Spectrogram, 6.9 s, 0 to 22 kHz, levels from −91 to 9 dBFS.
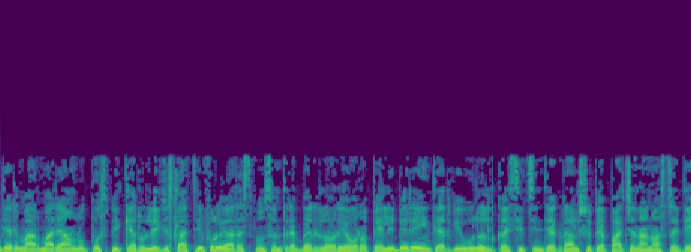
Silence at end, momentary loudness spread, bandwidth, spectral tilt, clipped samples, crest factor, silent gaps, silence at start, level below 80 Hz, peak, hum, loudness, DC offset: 0 s; 4 LU; 8.8 kHz; -7 dB/octave; under 0.1%; 12 dB; none; 0 s; -44 dBFS; 0 dBFS; none; -12 LUFS; under 0.1%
